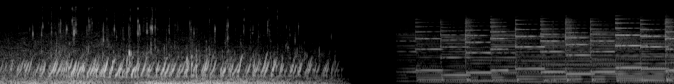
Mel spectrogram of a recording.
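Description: Dense, steady bubbling water gurgles for about three seconds, then fades into a short silence before a bright, tonal musical jingle begins. No one speaks.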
